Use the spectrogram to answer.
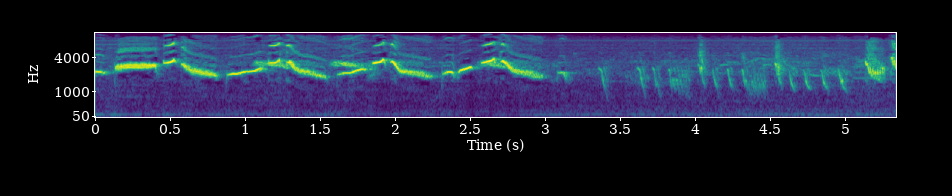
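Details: Chinese hwamei singing, compared with Papuan or golden bulbul song: loud, rich whistles bending up and down in a wavy phrase, followed by softer scattered chips and short notes.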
